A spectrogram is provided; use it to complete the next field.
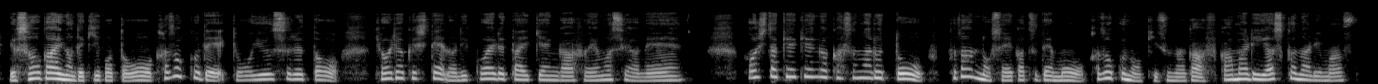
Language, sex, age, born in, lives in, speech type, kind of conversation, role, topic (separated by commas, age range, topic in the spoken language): Japanese, female, 30-34, Japan, Japan, read, expert-assistant, expert, 人気の観光地を選ぶか、あまり知られていない場所を選ぶか、それぞれの良い点と難しい点は何だと思いますか？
